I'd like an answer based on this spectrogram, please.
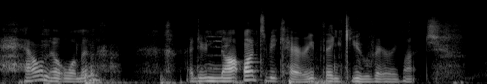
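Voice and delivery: slow, deliberate cat voice. Trying to bring the cat downstairs, voicing the cat's reply. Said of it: "She's like".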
